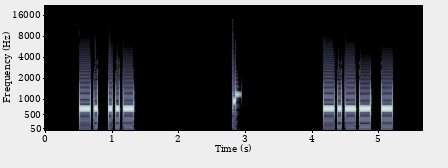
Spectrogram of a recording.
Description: Morse code, heard as a keyed tone, about 22 wpm, 700 Hz. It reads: NU YT
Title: Canadian Provinces and Territories 22wpm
